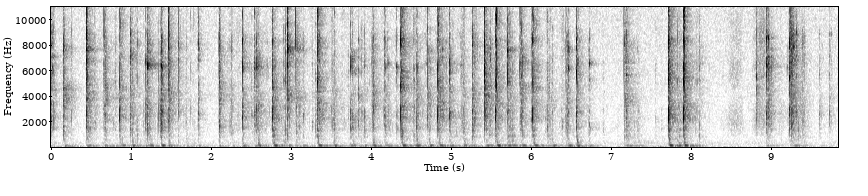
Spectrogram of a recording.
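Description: Rapid typing with long fingernails and fingertips on a full-size black plastic keyboard with a hollow body gives a dense stream of sharp, bright clicks and clacks. A steady low hum runs underneath, and the typing briefly slows with short pauses near the end.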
